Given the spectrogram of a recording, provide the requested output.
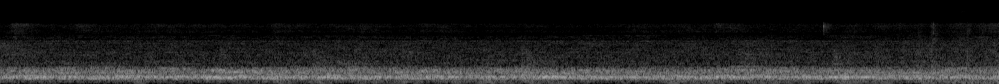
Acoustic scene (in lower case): subway station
